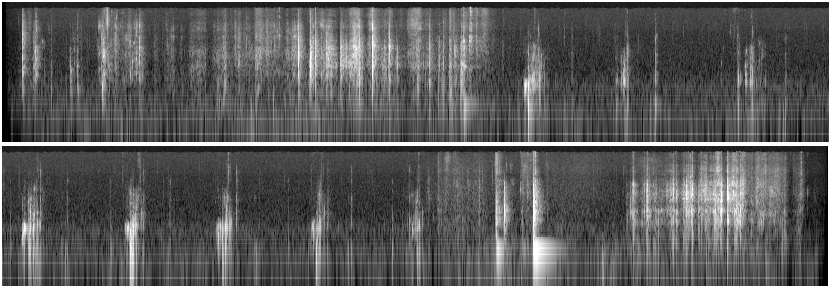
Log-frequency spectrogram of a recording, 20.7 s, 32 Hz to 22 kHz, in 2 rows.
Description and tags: Bottle & Gulps
Recoreded with Zoom H6 XY Mic. Edited in Pro Tools.
A person opens a bottle, then drinks, gulps and closes it.
bottle, drinking, organic, water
